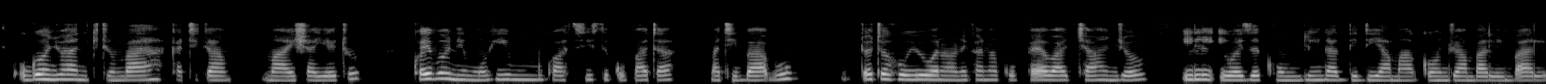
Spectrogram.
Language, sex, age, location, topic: Swahili, female, 18-24, Wajir, health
